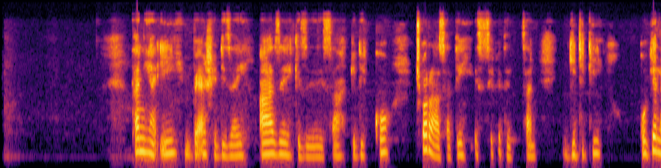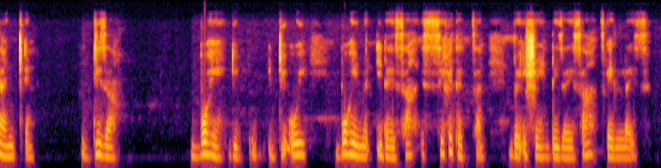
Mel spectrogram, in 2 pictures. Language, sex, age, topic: Gamo, female, 25-35, government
